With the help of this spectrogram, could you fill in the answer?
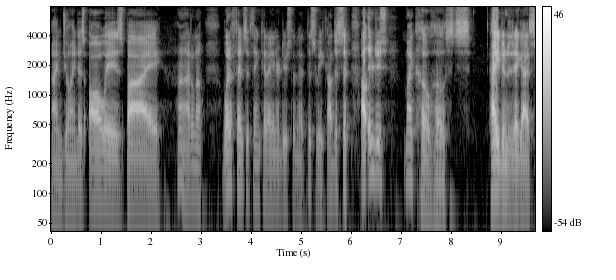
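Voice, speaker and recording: At a moderate pace, a man with a very deep, low pitch speaks with lively intonation and big swings in loudness. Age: middle-aged. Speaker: podcast host. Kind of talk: casual chat. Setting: remote recording over the internet.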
